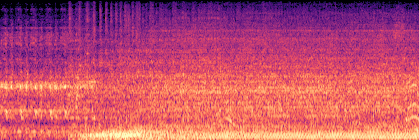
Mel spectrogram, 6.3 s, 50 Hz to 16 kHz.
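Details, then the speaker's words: 1989 John Deere 285 with Kawasaki FD590V V-twin, probably still warm, after new spark plugs, plug caps and ignition coils: quick crank, fires at once, steady even idle without stumbling; huge improvement over before. "Better. Wow, what a difference. Huge difference. I didn't realize how bad she was."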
